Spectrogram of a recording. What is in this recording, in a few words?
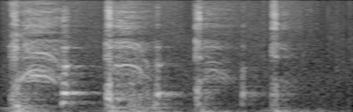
cough; hostage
